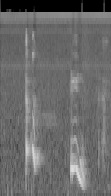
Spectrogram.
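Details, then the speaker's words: Hiccups, possibly a baby's: two abrupt, voiced, squeaky catches less than a second apart in a quiet room. "Have you got the hiccups? Ooh. Ooh."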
